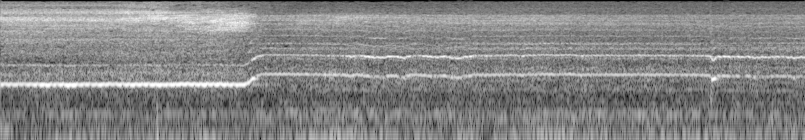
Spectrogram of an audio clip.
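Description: Fiber blowing machine running as fiber is blown into the emptied cable duct: a steady motor whine that steps up to a higher pitch about two and a half seconds in, with compressed air hissing until the step and a low rumble underneath.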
